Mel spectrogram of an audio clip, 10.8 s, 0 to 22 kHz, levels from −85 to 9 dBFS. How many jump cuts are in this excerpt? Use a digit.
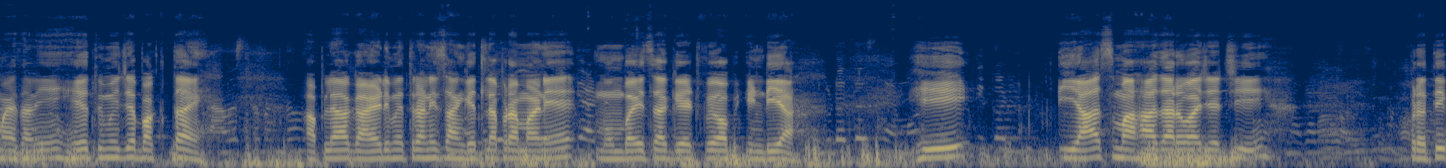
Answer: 0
